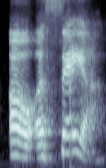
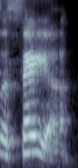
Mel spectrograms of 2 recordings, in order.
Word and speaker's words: Asia: Asia Muhammad says, hey, sis, again, my name is pronounced, Asaya. Not like the content. Oh, but it's spelled like Asia, but it's Asaya.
